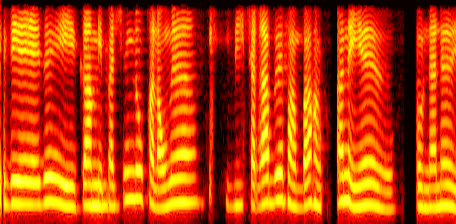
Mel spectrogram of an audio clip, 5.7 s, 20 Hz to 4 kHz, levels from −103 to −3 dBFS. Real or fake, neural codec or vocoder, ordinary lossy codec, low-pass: fake; codec, 24 kHz, 0.9 kbps, WavTokenizer, medium speech release version 2; none; 3.6 kHz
